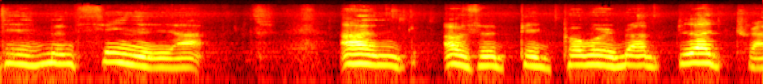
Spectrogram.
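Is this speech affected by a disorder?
Yes: cerebral palsy; spastic.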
